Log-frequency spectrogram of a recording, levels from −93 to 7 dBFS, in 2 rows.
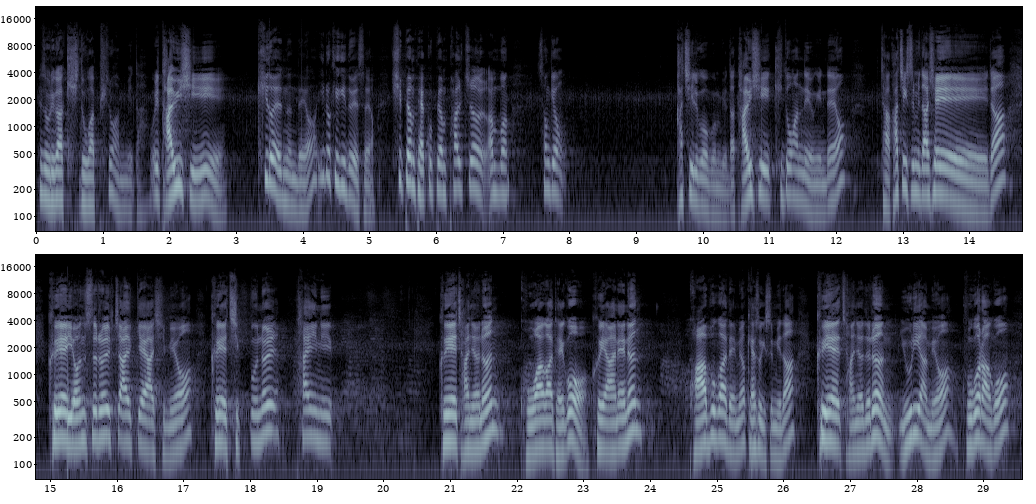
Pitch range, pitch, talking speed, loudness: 135-195 Hz, 165 Hz, 255 characters per minute, -31 LUFS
